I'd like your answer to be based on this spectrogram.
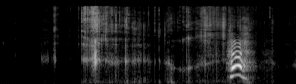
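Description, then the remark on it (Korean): Loud crunching as someone bites into a crisp, salty snack, a burst of brittle crackles followed by softer chewing, then a short voiced hum of approval near the end. “하! 음, 짭조름해. 견디기 힘든 나트륨 공격!”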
